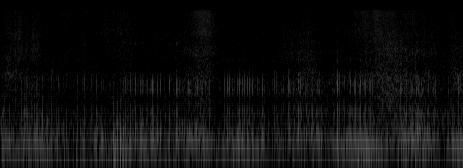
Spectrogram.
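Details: Pet cat purring with a low, even rumble and rhythmic louder bursts, interrupted by a couple of brief sharp clicks partway through, otherwise quiet background.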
